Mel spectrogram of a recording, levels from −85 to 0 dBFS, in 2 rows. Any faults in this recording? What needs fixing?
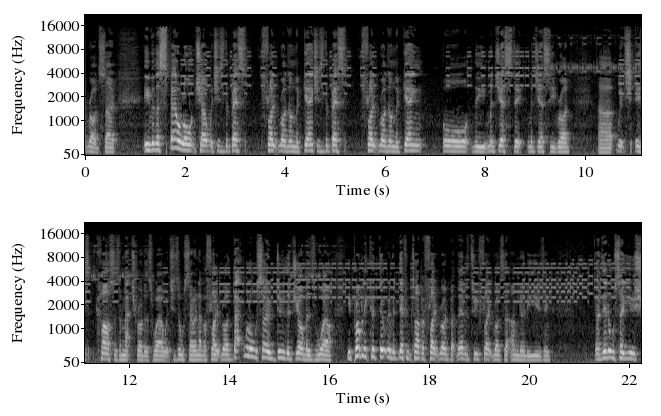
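From 4.54 to 6.54 s, about two seconds of audio plays again after a small blip at the jump back: a stream segment repeated because the player fetched or queued it twice. To prevent it, have the player track segment sequence numbers and drop any duplicate before it is queued for playback.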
